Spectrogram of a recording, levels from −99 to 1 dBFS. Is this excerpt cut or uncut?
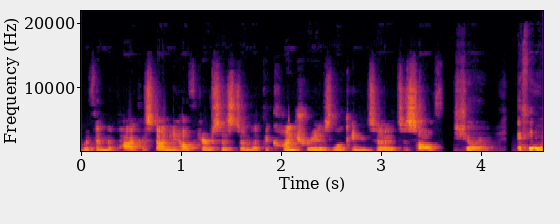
uncut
